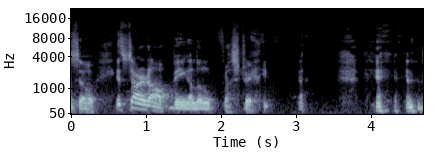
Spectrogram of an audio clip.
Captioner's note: laughing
